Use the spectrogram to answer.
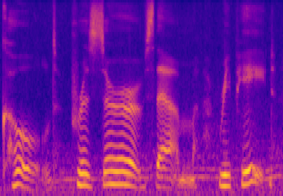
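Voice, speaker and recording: A woman's voice: on the low side, animated, extremely slow, music in the background, heavily acted. A woman playing a stark emergency field reporter, sending clipped bulletins in an apocalyptic radio drama. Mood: stark, ominous. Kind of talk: clipped repeating emergency transmission. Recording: noisy distant radio transmission.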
